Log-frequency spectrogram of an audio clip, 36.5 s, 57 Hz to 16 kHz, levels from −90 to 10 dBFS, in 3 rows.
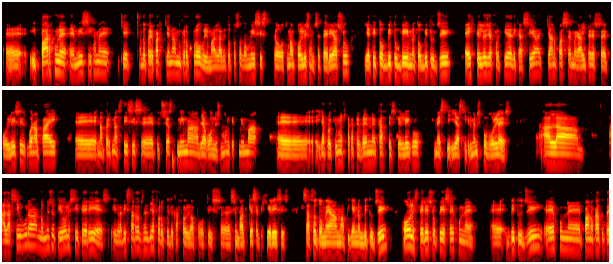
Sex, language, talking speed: male, Greek, 170 wpm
